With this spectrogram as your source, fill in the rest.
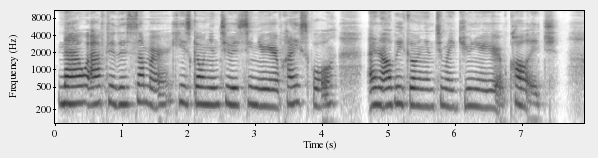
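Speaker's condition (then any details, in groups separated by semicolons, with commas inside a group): Cerebral palsy, athetoid; quadriplegia, all four limbs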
